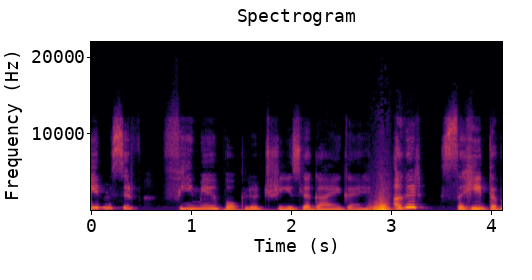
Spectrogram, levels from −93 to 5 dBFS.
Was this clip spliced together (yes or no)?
yes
